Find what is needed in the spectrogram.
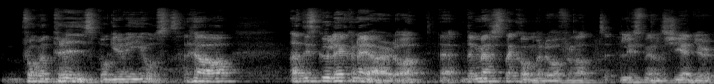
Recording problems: off-mic speech; far
room echo; slight; dies away in 0.3 s
murmuring crowd; faint; throughout; 25 dB below the speech

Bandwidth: 14.5 kHz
